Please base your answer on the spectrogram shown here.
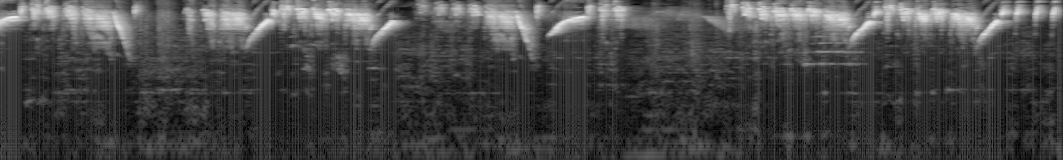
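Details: Fiery bananaquits in a fighting duel: high, buzzy, hissing trills, each led by a sharp rising upswept note, repeated in dense phrases about every one to two seconds, with a short pause midway.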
